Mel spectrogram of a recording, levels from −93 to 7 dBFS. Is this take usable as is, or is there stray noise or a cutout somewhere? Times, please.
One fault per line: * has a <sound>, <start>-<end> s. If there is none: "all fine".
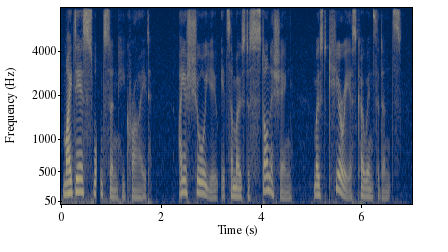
* has a dropout, 0.7-0.8 s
